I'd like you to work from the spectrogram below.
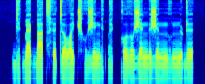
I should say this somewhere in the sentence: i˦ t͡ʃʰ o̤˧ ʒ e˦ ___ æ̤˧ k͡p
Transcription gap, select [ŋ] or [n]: ŋ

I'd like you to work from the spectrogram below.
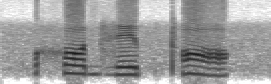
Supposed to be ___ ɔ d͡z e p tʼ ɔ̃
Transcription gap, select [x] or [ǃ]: x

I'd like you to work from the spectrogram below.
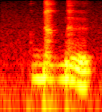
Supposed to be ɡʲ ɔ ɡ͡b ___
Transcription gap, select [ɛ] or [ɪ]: ɪ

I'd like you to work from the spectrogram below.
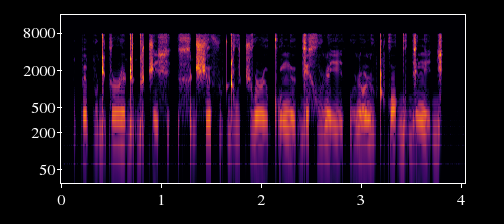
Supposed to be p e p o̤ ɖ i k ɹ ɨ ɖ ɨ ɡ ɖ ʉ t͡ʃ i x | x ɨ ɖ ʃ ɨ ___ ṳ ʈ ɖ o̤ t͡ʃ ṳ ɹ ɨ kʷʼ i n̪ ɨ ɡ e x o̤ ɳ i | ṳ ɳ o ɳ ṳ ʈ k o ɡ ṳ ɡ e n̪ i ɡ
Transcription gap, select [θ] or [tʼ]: θ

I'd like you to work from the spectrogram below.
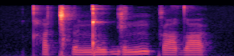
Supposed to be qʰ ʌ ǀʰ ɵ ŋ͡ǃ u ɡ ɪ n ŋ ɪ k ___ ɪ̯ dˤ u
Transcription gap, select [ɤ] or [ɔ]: ɔ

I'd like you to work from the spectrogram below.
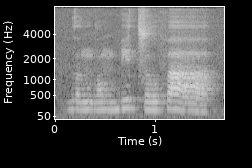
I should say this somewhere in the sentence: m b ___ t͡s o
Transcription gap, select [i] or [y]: i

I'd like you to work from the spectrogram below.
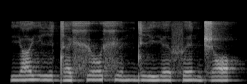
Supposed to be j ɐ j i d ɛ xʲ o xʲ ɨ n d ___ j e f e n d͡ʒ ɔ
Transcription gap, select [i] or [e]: i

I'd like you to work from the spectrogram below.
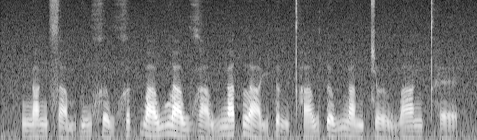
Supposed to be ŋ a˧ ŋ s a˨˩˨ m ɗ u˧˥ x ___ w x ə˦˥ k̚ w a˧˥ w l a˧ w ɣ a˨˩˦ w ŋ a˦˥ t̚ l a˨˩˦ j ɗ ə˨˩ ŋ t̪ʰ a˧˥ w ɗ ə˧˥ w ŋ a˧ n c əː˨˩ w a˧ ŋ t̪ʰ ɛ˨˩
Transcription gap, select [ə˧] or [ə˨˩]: ə˨˩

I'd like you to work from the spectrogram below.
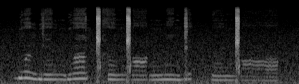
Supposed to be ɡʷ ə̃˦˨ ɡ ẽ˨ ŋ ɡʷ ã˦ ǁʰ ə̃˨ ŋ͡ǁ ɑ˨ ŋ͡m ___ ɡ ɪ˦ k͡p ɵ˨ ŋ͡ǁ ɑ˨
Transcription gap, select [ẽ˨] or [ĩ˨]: ĩ˨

